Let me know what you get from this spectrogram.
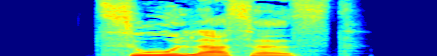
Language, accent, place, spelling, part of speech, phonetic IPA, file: German, Germany, Berlin, zulassest, verb, [ˈt͡suːˌlasəst], De-zulassest.ogg
- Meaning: second-person singular dependent subjunctive I of zulassen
